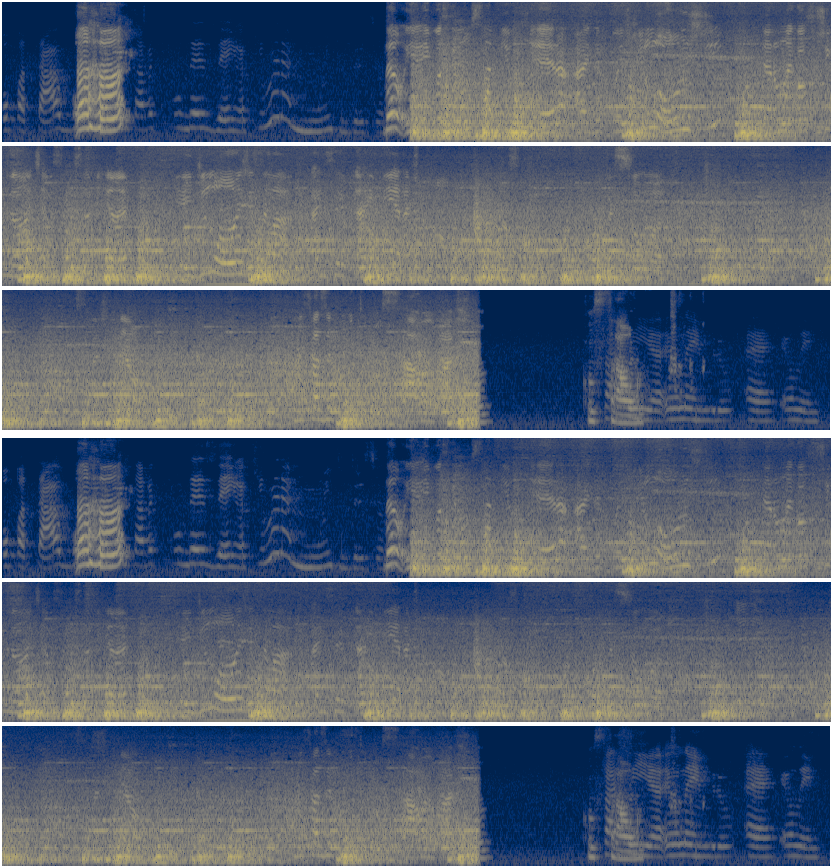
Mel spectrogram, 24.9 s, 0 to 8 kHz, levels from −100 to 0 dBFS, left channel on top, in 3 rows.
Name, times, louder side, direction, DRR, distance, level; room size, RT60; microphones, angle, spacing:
voice 1, 0.0-4.3 10.4-10.8 14.9-19.0 19.6-21.0 22.6-24.8, right 3 dB, 80° right, 4.9 m, -58 dB
voice 2, 0.7-1.3 3.8-13.7 14.1-15.0 17.2-18.1 19.5-21.5 22.4-23.0, left 4 dB, 75° left, 1.2 m, -38 dB
sound 1, 4.1-21.4, left 3 dB, 40° left, 0.7 m, -30 dB
sound 2, 4.8-20.8, left 3 dB, 10° left, 2.3 m, -56 dB
head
